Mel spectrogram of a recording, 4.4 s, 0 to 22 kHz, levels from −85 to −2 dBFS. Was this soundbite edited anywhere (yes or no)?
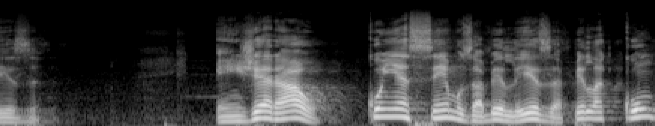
yes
